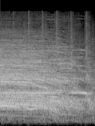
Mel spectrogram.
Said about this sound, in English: I want to ask, I want to see if I can hear the audience. How's the audience doing tonight? Can I hear you guys?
